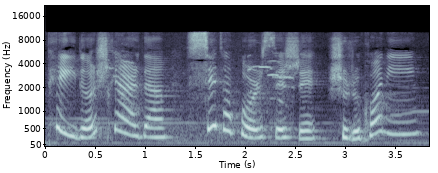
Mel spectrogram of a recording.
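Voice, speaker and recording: A woman's voice: high voice, very animated, a little mellow, soft background music. A woman voicing a kindly winged storybook guide. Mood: patient.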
